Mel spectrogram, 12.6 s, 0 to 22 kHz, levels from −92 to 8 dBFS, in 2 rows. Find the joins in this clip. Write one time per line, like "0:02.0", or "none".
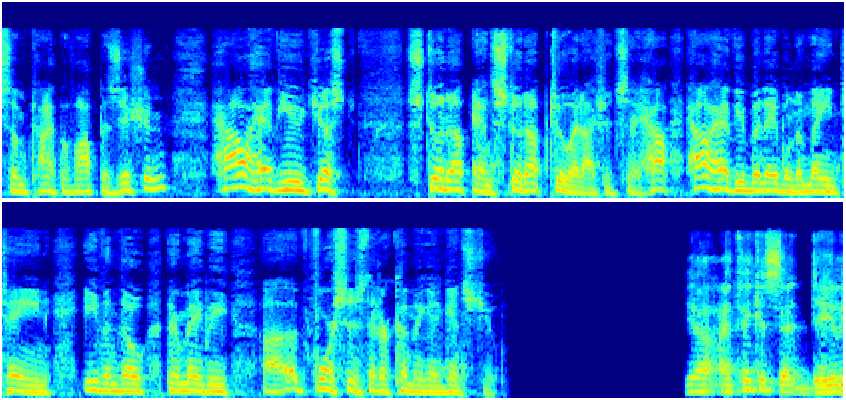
0:03.5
